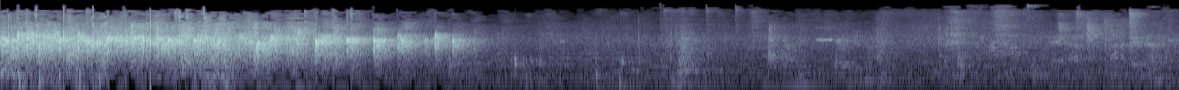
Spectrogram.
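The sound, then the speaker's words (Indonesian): Audience applause for the presenters at the close of an event, loud, dense clapping for a few seconds that quickly dies away into quieter shuffling and talk. “Kita beri aplaus pada presenter.”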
